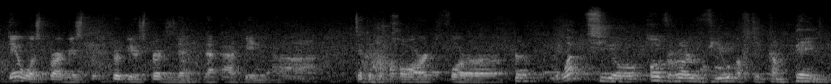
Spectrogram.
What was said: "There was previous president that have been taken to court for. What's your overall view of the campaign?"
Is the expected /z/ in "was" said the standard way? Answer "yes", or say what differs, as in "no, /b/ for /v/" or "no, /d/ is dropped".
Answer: no, /s/ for /z/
